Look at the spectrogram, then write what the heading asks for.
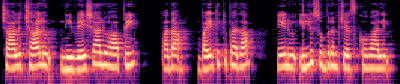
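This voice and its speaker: A woman's voice: a little high, steady tone, moderate pace, close to an everyday voice. A woman doing a harsh scolding employer. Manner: curt and scolding.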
